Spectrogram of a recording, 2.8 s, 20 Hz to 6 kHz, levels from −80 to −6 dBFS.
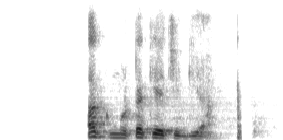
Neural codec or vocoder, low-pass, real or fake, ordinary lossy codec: none; 5.4 kHz; real; Opus, 32 kbps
